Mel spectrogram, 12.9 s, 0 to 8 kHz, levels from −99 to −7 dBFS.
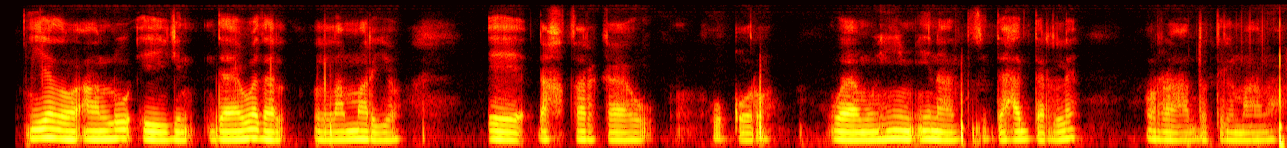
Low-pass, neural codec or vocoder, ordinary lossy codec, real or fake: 7.2 kHz; none; none; real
